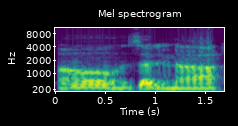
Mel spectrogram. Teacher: نون علی زبر نا، انزلنا، انزلنا. نون ساکن کے بعد زا حرف اخفا میں سے ناک میں آواز چھپا کے پڑھیں گے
